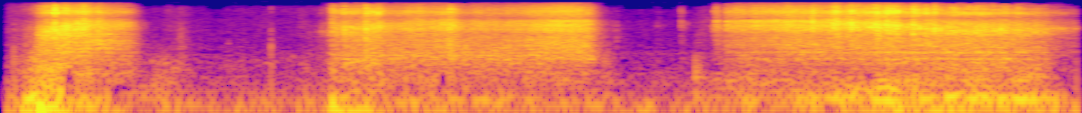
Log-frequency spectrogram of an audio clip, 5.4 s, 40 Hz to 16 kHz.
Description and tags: B4 curtain-opening
opening and closing the curtain inside a room
close, curtain, open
